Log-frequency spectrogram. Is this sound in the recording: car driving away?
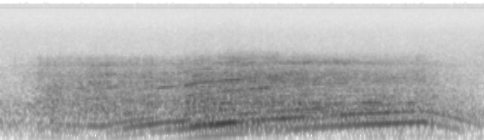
yes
